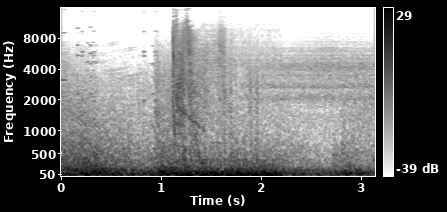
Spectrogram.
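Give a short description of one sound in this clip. Laser weapons fire with a sharp burst.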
